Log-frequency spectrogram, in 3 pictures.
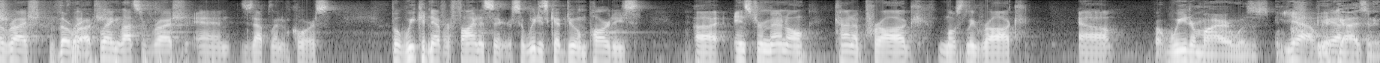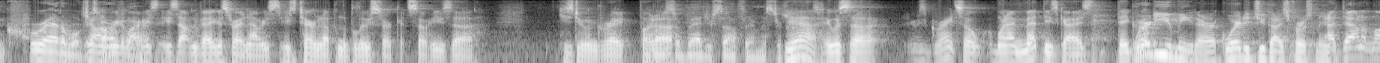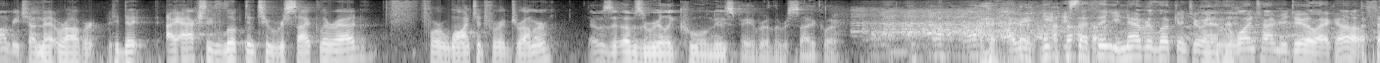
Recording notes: Recorded in front of a live studio audience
